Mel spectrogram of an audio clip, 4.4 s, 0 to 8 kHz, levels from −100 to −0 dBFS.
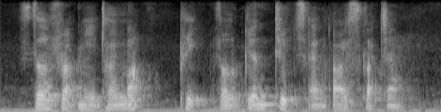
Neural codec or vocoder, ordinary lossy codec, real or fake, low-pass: codec, 44.1 kHz, 3.4 kbps, Pupu-Codec; none; fake; 7.2 kHz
